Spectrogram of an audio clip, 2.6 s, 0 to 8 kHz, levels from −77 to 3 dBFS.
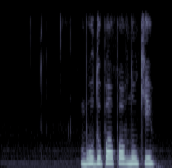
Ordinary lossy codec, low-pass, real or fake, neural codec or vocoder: none; 7.2 kHz; real; none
